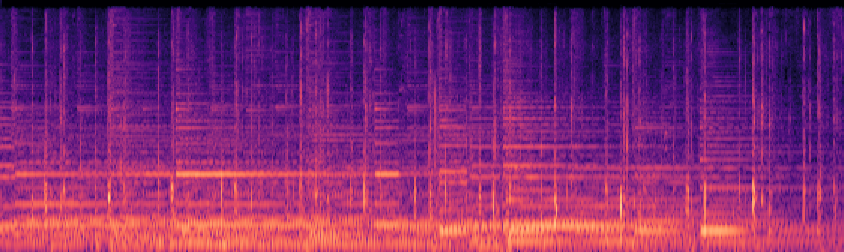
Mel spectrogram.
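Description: Steady horse hooves clip-clop in a brisk, even rhythm for several seconds, layered over a sustained tonal musical backdrop, with no talking.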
